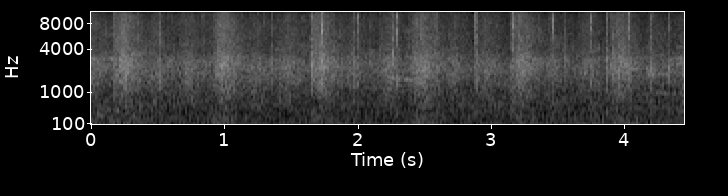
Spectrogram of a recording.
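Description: Theatre audience applauding and cheering at the end of a performance, the clapping swelling in a regular beat about every three-quarters of a second.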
